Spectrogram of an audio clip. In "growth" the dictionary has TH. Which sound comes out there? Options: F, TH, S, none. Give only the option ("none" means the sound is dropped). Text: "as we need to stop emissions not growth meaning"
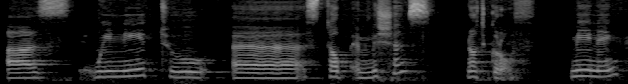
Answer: TH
